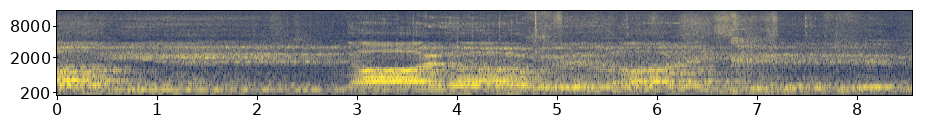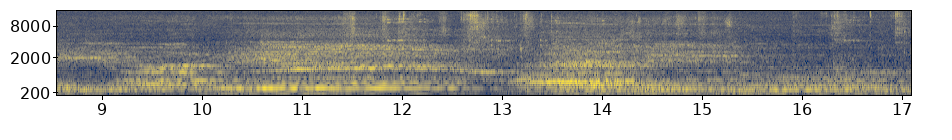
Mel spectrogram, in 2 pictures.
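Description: Unaccompanied liturgical chant: voices sing a slow hymn in long held notes over a low sustained note. New phrases swell in about three, six, ten and thirteen seconds in.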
